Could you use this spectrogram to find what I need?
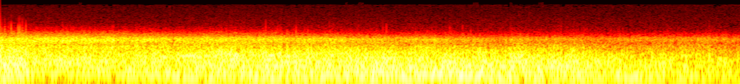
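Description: A loud bomb-like explosion rumble, a dense roaring wash of noise that holds steady for several seconds and eases slightly toward the end.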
